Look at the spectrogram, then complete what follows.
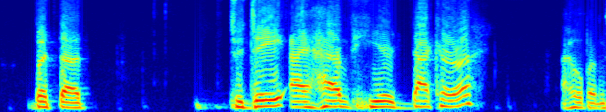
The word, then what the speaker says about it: DACARA: But today I have here DACARA.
